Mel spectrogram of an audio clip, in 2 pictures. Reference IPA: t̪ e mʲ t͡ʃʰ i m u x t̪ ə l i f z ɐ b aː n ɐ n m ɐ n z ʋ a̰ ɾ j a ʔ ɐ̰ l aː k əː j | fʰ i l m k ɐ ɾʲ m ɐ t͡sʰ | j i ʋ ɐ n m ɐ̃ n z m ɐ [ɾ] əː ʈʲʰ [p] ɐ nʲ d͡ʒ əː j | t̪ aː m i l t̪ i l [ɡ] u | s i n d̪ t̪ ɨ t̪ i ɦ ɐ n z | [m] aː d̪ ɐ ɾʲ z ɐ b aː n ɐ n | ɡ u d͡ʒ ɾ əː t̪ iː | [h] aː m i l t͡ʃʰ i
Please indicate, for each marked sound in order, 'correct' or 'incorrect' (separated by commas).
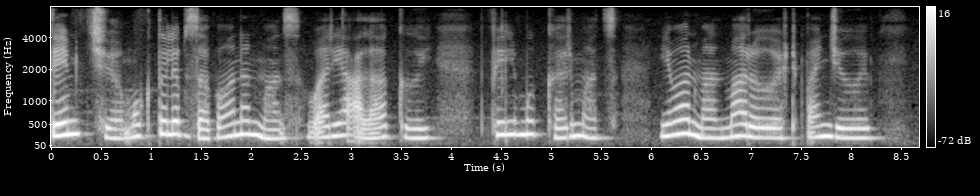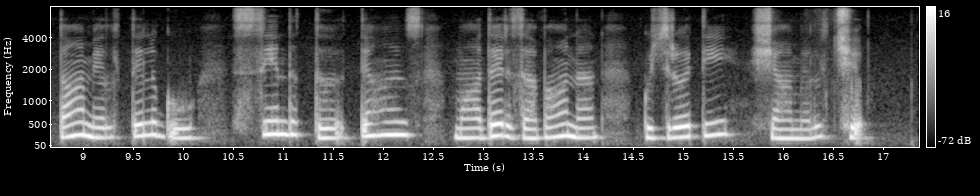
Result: correct, correct, correct, correct, incorrect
